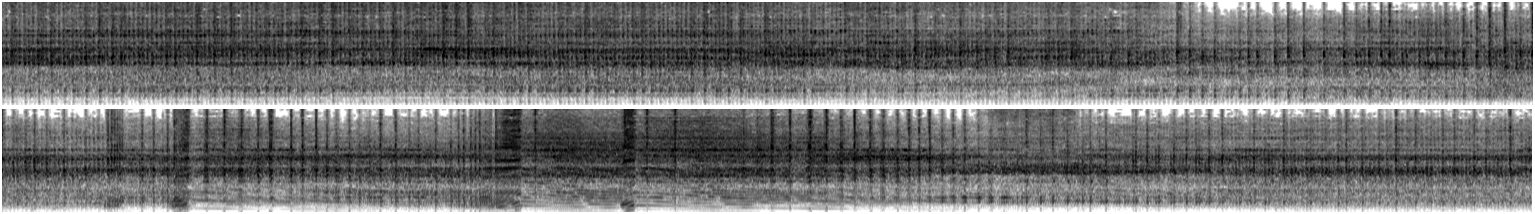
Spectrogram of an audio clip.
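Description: Yamaha Blaster's air-cooled two-stroke single-cylinder engine, freshly rebuilt with a new Namura piston, running steadily. About two-thirds of the way through it is blipped twice, a few seconds apart, and each time the revs fall back down over several seconds.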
